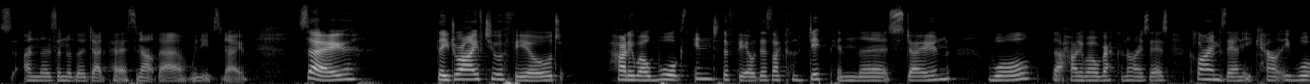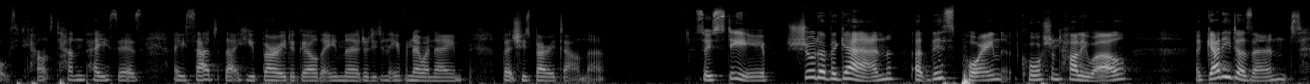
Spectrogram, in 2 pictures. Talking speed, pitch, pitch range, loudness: 180 wpm, 195 Hz, 185-225 Hz, -31 LUFS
